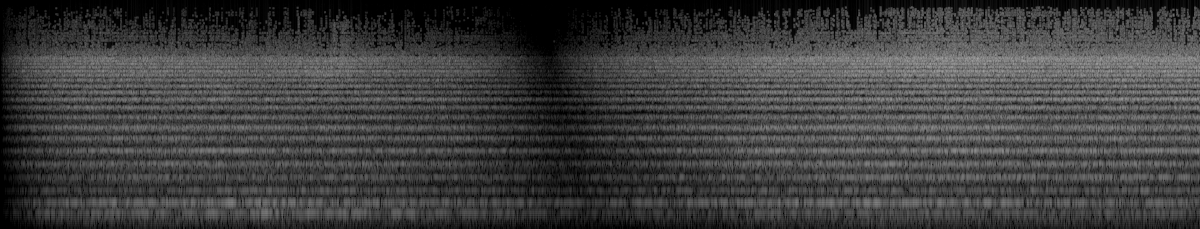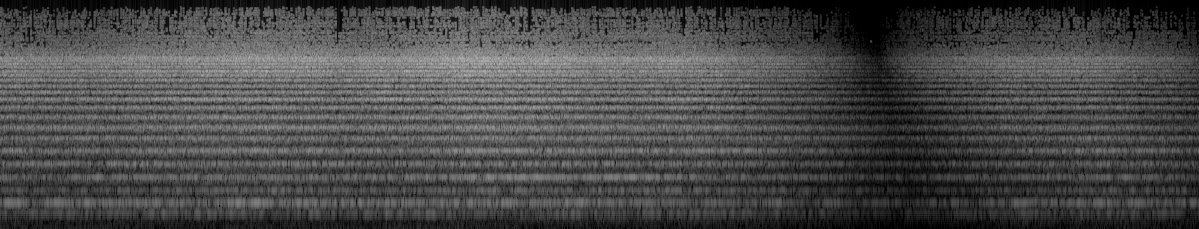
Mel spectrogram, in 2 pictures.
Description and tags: Wind sound mixed with Reaper effects.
